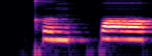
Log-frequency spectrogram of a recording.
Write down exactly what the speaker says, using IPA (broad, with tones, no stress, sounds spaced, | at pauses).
kʰ ʊ˧ ŋ | p ɔː˧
